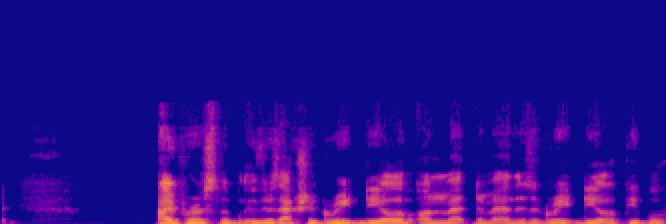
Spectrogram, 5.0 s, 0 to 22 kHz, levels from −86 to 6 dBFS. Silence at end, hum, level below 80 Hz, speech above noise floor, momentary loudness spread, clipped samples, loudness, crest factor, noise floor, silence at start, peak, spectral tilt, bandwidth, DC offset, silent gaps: 0 s; none; -58 dBFS; 58 dB; 9 LU; under 0.1%; -25 LUFS; 22 dB; -83 dBFS; 1.2 s; -4 dBFS; -6.5 dB/octave; 11.5 kHz; under 0.1%; none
